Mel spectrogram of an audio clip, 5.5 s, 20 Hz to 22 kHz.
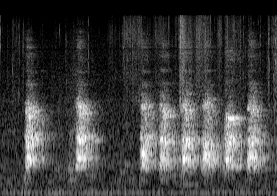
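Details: Fawn male Chihuahua born 3 July 2016, at a pet shop, gives a series of short, sharp, high yapping barks, two spaced apart then a quicker run of five, over a steady low hum.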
